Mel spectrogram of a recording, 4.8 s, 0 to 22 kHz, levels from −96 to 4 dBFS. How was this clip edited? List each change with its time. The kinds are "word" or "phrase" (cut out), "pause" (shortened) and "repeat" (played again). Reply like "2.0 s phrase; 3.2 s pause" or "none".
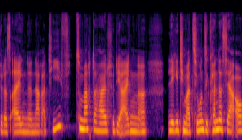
none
